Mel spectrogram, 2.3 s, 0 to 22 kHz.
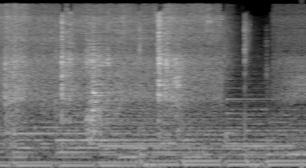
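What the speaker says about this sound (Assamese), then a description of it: "এনেদৰে মই 10 মিনিটমান ভালদৰে মছলাৰ লগত চিকেনখিনি এতিয়া ভালকৈ ভাজিম" Chicken frying with spices and Kashmiri red chilli powder in a pan, a close, loud sizzle with spatula stirring scrapes, cut off abruptly near the end, no voices.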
